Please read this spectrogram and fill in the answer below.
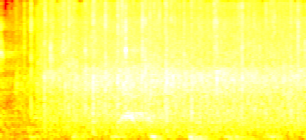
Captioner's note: audience applauding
